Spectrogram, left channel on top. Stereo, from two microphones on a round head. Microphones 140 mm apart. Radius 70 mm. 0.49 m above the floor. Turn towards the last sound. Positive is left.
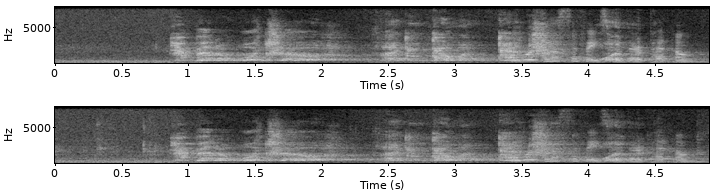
turn(degrees=40)  # may be behind; listen again after turning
